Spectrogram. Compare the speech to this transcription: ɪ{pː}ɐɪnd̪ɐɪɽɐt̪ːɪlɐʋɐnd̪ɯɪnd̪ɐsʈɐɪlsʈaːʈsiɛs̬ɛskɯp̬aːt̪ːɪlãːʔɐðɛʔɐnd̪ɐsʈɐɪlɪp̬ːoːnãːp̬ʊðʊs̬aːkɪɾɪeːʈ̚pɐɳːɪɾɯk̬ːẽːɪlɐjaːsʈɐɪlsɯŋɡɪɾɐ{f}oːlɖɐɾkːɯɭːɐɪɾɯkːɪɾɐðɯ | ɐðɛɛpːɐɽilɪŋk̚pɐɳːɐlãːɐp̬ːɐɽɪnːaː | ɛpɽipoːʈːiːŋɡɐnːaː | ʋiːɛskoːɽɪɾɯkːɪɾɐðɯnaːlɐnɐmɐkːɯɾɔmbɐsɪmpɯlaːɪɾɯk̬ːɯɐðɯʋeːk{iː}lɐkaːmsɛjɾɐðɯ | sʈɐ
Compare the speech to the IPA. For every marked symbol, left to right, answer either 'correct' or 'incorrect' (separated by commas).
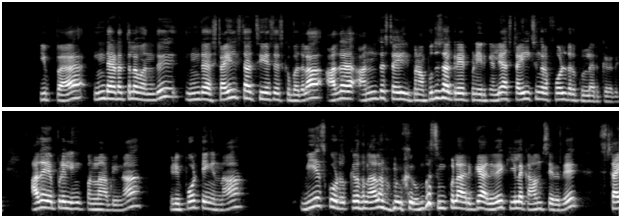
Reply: correct, correct, correct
